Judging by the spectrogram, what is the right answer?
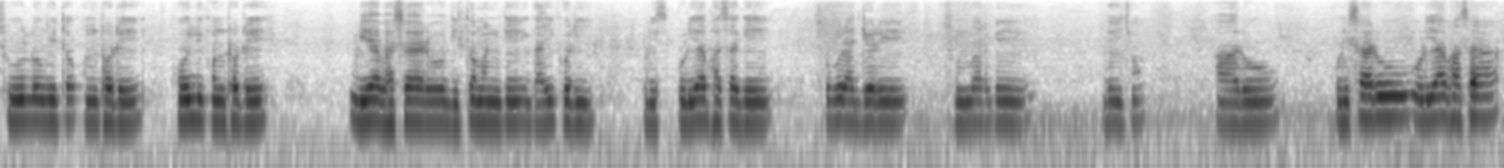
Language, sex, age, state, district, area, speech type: Odia, male, 18-30, Odisha, Balangir, urban, spontaneous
